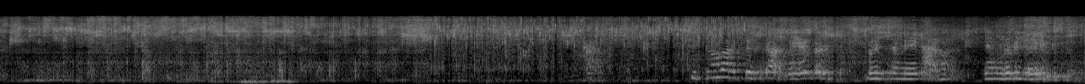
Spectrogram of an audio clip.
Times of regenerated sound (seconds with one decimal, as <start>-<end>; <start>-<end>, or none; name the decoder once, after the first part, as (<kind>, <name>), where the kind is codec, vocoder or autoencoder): 0.0-4.3 (codec, SNAC); 7.5-10.9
